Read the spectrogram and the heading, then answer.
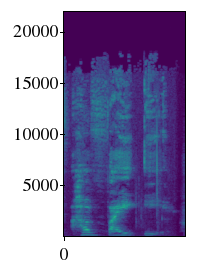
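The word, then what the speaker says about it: Hawaii (Hawaiʻi): The proper pronunciation. – Here we go. Erin, write that down. Is Hawaii. Hawaii. With like a little apostrophe between the eyes? It's not an apostrophe, it's an okina.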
